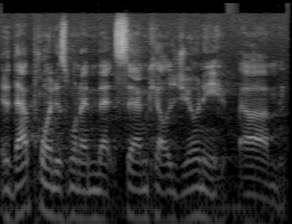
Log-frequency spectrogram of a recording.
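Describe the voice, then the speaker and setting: A man's voice: lowish voice, moderate pace, slight background noise. A man who owns a brewery, telling a long personal story in a casual way and acting out the dialogue. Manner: animated, acts out quoted dialogue. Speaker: brewery owner.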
